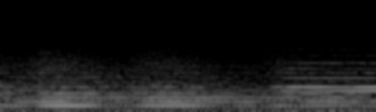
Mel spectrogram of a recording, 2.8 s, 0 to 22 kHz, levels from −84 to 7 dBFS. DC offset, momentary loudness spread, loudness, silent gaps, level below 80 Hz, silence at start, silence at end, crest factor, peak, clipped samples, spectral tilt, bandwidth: under 0.1%; 8 LU; -45 LUFS; none; -64 dBFS; 0 s; 0 s; 14 dB; -30 dBFS; under 0.1%; -9 dB/octave; 6.2 kHz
